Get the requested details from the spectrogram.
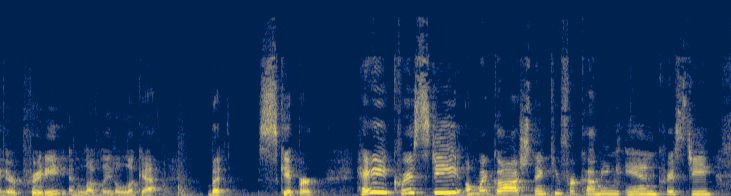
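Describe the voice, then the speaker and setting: Over music in the background, a woman talks at a moderate pace with very wide pitch swings. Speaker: watercolor art teacher. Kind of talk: live-streamed painting tutorial. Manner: casual, chatty.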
